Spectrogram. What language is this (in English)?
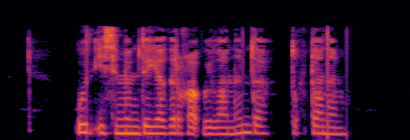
Bashkir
